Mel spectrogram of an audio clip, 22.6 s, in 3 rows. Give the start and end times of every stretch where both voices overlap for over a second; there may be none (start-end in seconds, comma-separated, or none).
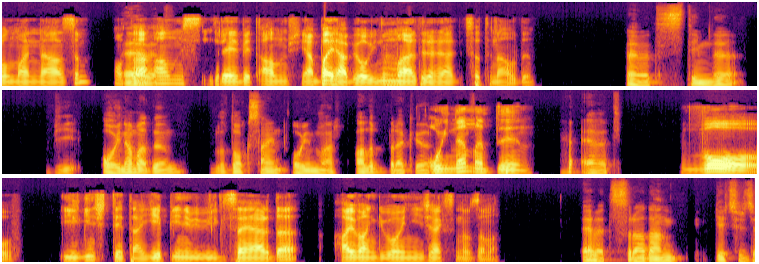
none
